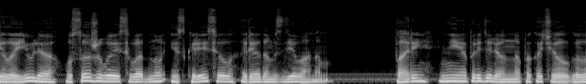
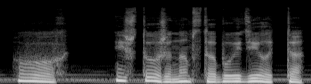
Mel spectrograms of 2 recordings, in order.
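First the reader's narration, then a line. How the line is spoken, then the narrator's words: Girl's sigh. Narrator (Russian): вздохнула девушка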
